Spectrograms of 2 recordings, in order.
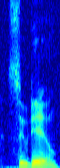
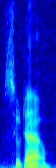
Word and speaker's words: sudo: into the chero again am I mispronouncing that I found out you know years ago obviously but it was years after I started using it sudu I was I was thinking it was sudo for some bizarre reason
